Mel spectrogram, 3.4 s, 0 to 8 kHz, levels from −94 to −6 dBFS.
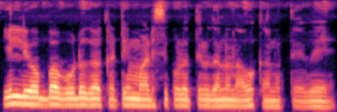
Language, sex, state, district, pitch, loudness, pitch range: Kannada, male, Karnataka, Koppal, 120 Hz, -17 LUFS, 110-130 Hz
